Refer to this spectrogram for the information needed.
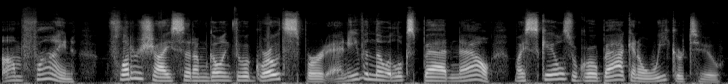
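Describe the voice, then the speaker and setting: A man voicing an eager, cheerful young male baby dragon in a storybook reading, with an excitable manner. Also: high-pitched, normal speed, few pauses, no echo, voice pushed up. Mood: excited. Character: eager eighteen-year-old baby dragon, helpful and cheerful.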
